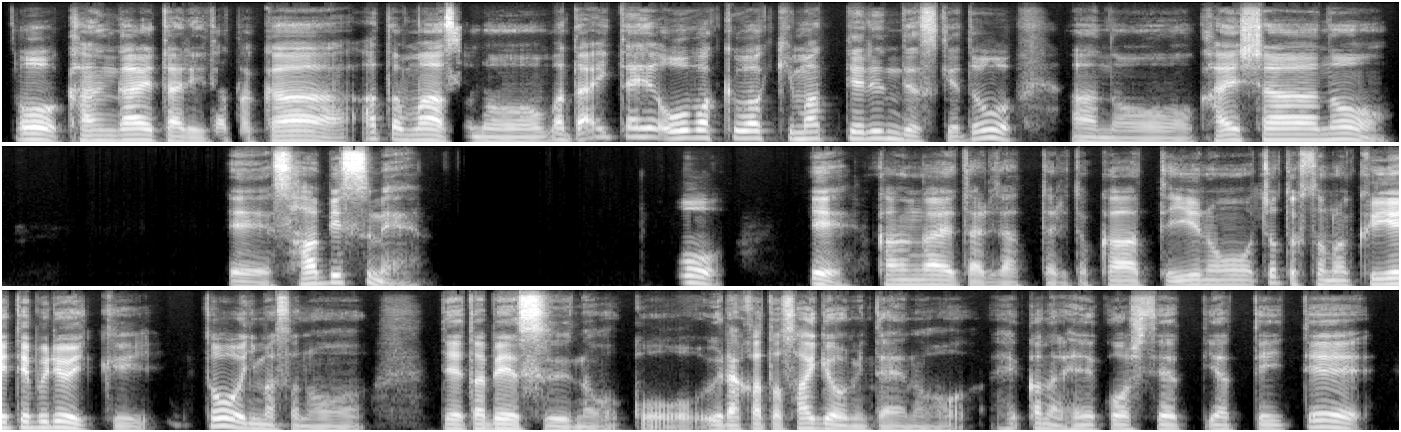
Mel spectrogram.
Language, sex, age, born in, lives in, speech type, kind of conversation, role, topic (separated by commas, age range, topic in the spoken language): Japanese, male, 30-34, Japan, Japan, conversation, advice, user, 進捗を可視化してモチベーションを保つ方法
